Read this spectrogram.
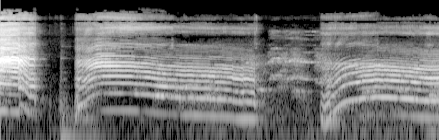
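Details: Angry house cat producing long, low, moaning yowls that slide downward then hold steady, two extended wails after a short sharp cry at the start.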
